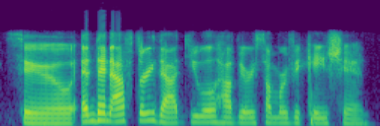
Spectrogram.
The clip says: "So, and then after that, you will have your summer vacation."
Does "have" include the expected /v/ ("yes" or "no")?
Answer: yes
